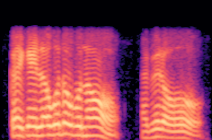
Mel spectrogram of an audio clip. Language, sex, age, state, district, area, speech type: Manipuri, male, 60+, Manipur, Kangpokpi, urban, conversation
